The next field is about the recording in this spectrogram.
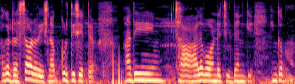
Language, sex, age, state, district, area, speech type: Telugu, female, 18-30, Telangana, Hyderabad, urban, spontaneous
